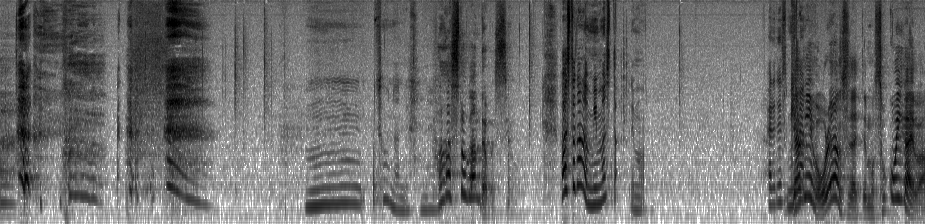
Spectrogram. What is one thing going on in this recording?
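Mahjong tiles click and clack against one another on a table.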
